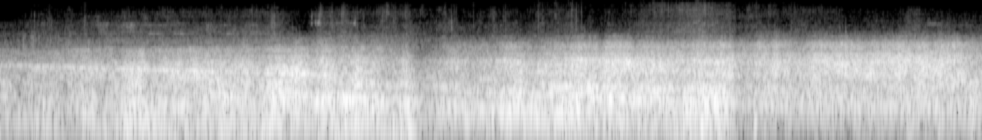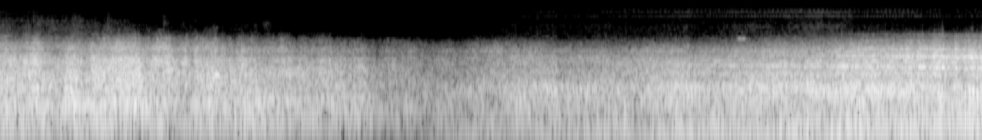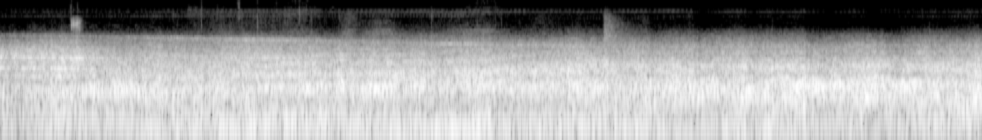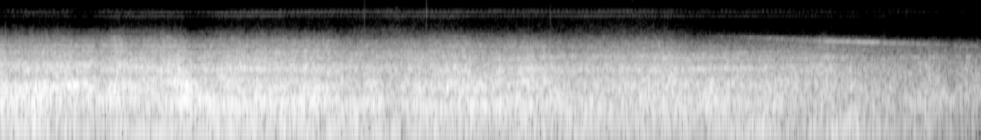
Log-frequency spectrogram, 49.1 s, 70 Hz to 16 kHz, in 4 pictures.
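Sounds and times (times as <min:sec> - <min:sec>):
helicopter rotors: 0:00.0 - 0:49.0
turboprop aircraft engines: 0:00.0 - 0:49.0
high whine falling in pitch: 0:38.0 - 0:49.0.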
